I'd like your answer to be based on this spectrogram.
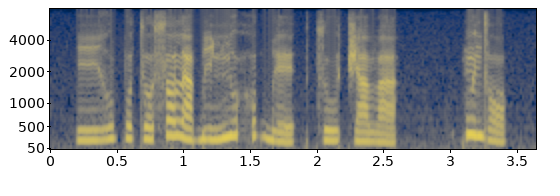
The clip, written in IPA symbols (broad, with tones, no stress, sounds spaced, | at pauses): iː˨ ɣ u˨ p o˨ t o˨ s ɔ˦ l a˨ ɓ i˨ ɲ u˦ h o˦ ɡ͡b e˨ | t͡s uː˨ t͡ʃ a˨ β a˨ | kʷ ĩ˦ d ɔ˨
